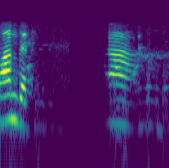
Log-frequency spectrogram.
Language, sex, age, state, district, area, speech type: Tamil, female, 60+, Tamil Nadu, Pudukkottai, rural, conversation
